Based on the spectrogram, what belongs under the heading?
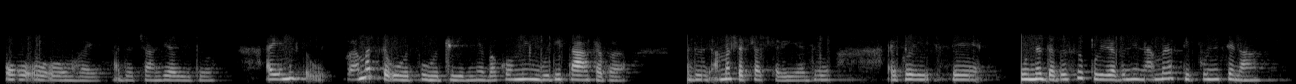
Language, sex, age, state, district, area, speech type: Manipuri, female, 30-45, Manipur, Chandel, rural, conversation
